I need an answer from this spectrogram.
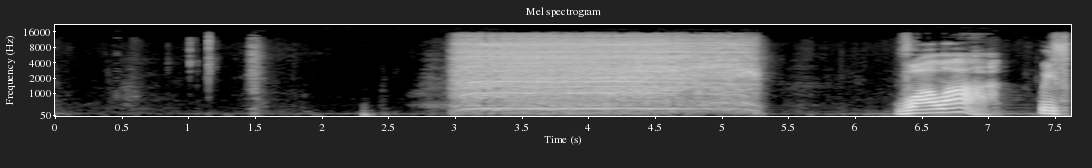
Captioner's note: drill whirring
